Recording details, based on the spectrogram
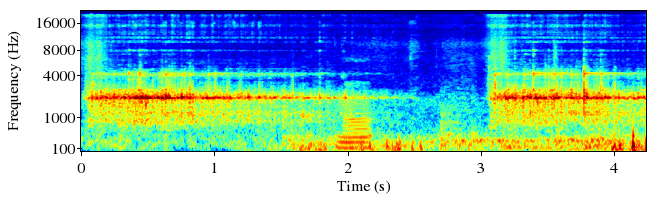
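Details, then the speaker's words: Opel Astra H 1.3 CDTI old water pump, removed after 4 years and spun by hand, gives a steady high-pitched hum from a worn bearing with play; the pump had been leaking, and the noise is not heard with the engine running. "Вот это гул пошел со старой помпы. Вот так вот"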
